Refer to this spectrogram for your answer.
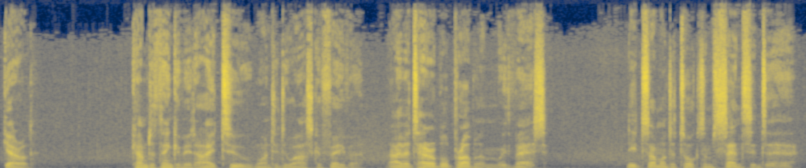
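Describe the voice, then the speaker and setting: An actor playing a world-weary military commander in a fantasy game, speaking in a measured, confiding way. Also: male voice, low voice, slight background noise, close to an everyday voice. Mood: grave, confiding. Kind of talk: scripted fantasy game acting.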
